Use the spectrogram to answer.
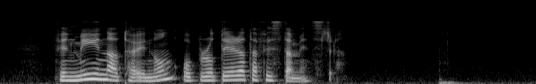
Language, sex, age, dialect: Faroese, female, 15-35, Norðuroyggjar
